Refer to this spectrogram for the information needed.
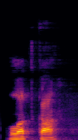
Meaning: genitive singular of лото́к (lotók)
- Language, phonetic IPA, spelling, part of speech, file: Russian, [ɫɐtˈka], лотка, noun, Ru-лотка́.ogg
